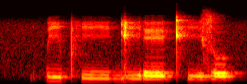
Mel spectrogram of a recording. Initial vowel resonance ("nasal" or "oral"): oral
